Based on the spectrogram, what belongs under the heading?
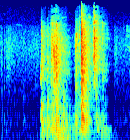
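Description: A door at the top of the stairs swings open and then shuts, two quick woody movements in close succession, fairly loud, with no voices present.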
